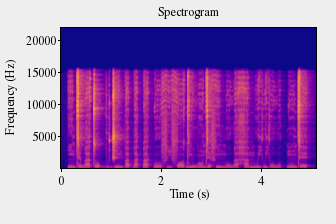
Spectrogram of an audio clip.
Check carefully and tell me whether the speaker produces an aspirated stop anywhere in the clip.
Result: no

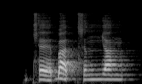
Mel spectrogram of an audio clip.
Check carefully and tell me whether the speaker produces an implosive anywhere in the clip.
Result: yes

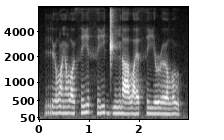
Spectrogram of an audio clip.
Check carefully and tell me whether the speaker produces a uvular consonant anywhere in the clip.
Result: no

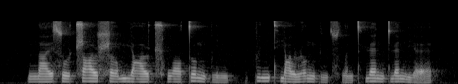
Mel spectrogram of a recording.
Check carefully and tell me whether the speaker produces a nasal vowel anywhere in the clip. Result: no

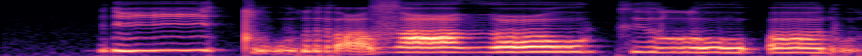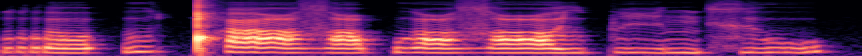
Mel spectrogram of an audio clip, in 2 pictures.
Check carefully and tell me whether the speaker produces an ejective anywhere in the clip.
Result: no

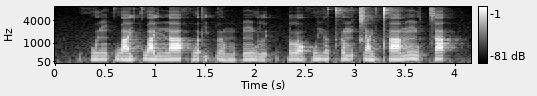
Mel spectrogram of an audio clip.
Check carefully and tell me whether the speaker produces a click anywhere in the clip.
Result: no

